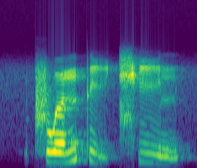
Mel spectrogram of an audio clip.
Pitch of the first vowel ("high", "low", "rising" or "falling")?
rising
